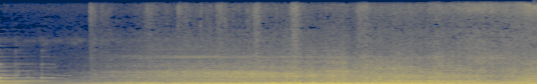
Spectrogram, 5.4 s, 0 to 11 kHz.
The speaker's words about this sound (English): It's a regular week in Ecuador's banana-growing region near the Pacific coast. A fumigation plane flies low overhead, spraying pesticides across the banana plantations. That happens once a week, 45 weeks a year.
